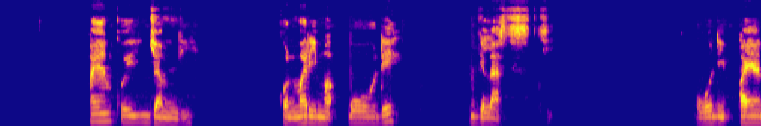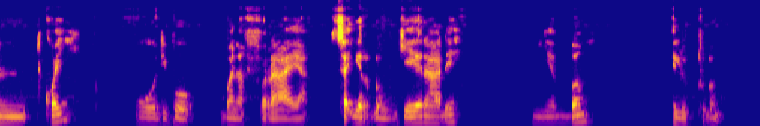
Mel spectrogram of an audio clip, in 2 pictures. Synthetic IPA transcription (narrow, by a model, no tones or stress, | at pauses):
pajankʰɔjd͡ʒamdi | kɔnmaɾimaɓːɔdɛ | ɡlastʰi | wodipajankʰɔj | wodibɔ̰ | banafɾaːja | saʔiɾɗumɡɛɾaɗɛ | ɲɛbːam | ɛlutʰːuɗum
